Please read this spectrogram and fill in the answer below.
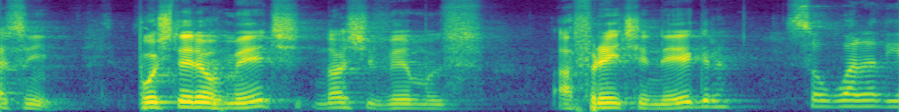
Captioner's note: speaking portuguese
